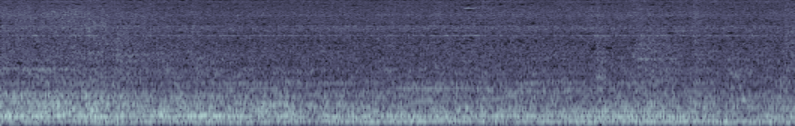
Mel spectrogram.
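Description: Machinery of a running instant noodle production line, its drive motors and blowers giving a steady hum with a few held low tones.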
